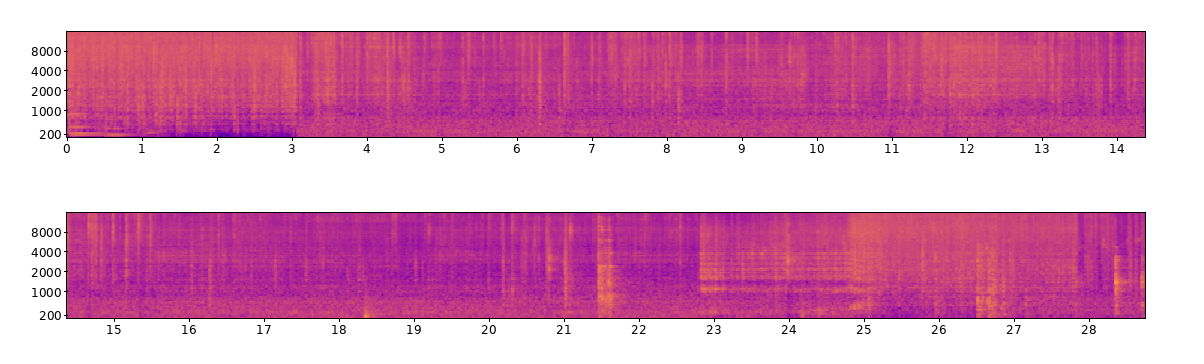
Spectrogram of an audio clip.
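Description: Halved Brussels sprouts searing in hot oil in a cast-iron skillet at high heat: a steady sizzle with scattered crackles. It is loud at first and gradually eases, with some stirring noise as the sprouts are turned with tongs.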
